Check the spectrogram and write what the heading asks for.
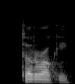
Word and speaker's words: Todoroki: Todoroki, I'm sorry.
